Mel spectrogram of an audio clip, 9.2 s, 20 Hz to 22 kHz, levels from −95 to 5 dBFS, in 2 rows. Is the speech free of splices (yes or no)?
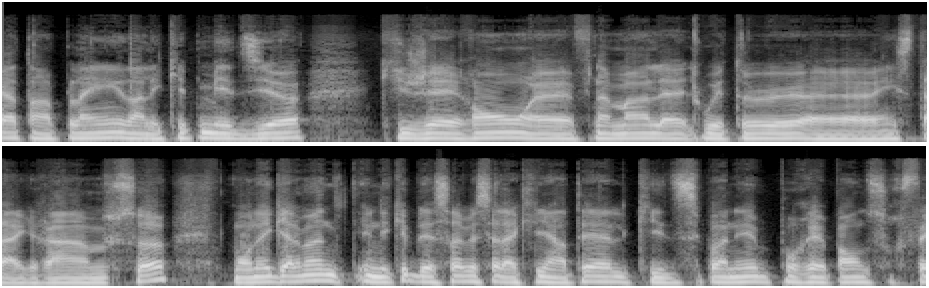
no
